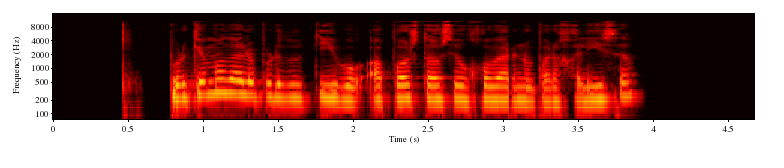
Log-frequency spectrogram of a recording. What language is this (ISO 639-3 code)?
glg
